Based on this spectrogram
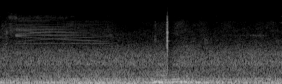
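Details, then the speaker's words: Loongze DBC-1 digitally controlled baitcast reel on Tsuyrinoa Ares UL 4'7" rod, 4 lb Sunline Sniper fluorocarbon, casting about 2.25–2.5 g lure: thin high buzz fading within a second as spool slows; electronic brake preventing overspool, working normally. "hear that buzzing sound of the digity controls keeping it from over spooling"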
